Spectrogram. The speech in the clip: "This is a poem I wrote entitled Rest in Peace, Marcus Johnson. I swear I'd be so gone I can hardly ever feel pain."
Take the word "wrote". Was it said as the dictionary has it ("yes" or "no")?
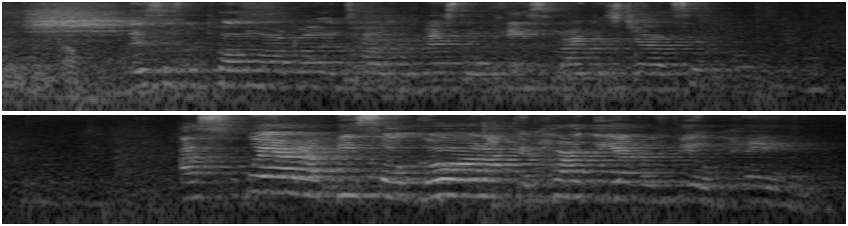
no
